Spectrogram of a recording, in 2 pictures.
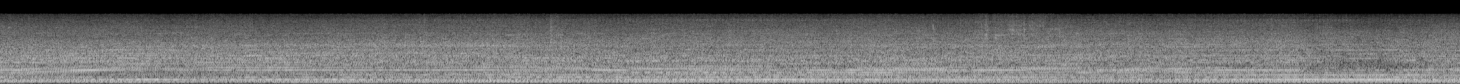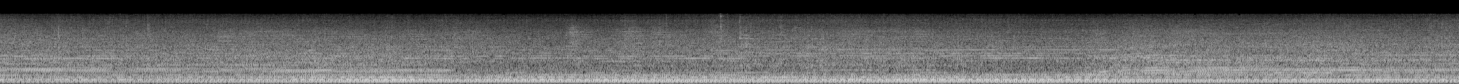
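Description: Stand-on commercial zero-turn mower running steadily as it mows thick, overgrown grass. The engine note shifts briefly twice, about halfway through and again near the end.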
